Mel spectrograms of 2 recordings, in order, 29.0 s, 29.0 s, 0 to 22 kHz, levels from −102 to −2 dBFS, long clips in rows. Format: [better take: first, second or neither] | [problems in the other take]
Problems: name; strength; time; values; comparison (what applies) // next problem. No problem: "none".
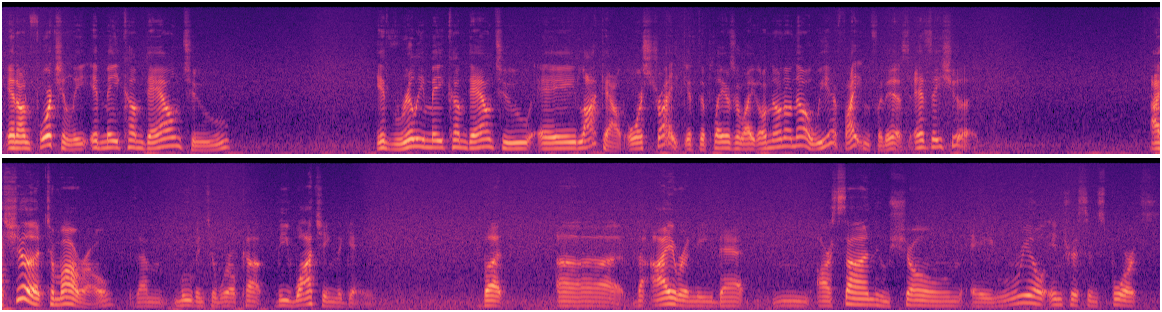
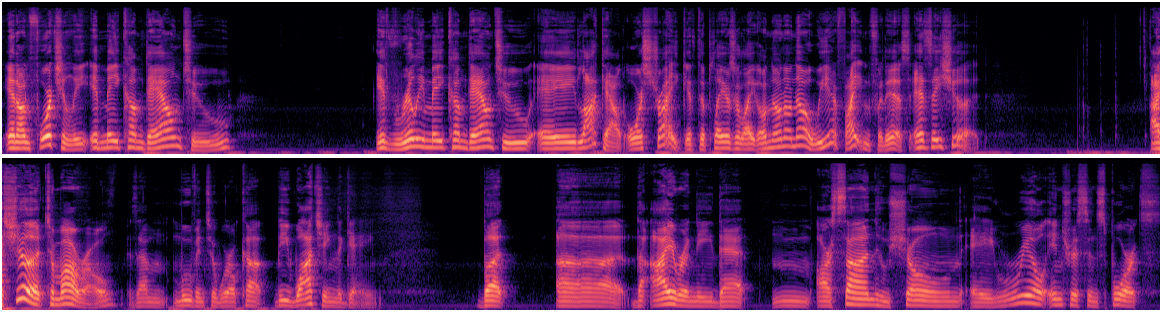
second | hiss; noticeable; throughout; 20 dB below the speech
